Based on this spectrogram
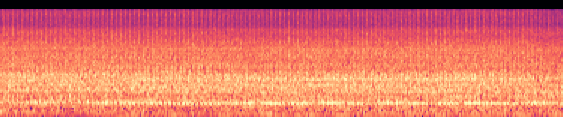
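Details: Gasoline engine started after repairs to cam caps and oil lines, with no oil pressure warning and no VANOS sound: even, steady idle with no ticking, rattling or clatter; engine sounds healthy.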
